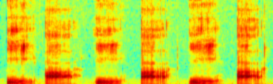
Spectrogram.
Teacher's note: E is an example of a high vowel, and Ah is an example of a low vowel. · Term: height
